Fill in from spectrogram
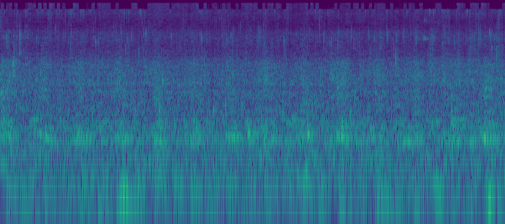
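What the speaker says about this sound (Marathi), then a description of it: "तुम्हाला जर घट्टपणा जाणवत असेल तर थोडंसं पाणी टाकू शकता" Water trickles and pours softly in a steady low stream into chickpea curry (chole) as it cooks, faint and continuous with no talking over it.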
